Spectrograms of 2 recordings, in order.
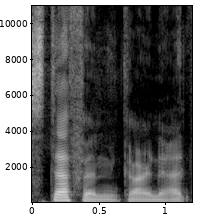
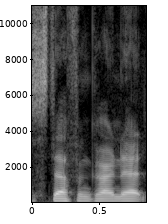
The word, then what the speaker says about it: Stephan Garnett: And his name is pronounced Stephan Garnett. Thank you. Am I pronouncing that correctly? You did. Stephan Garnett. You but did.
